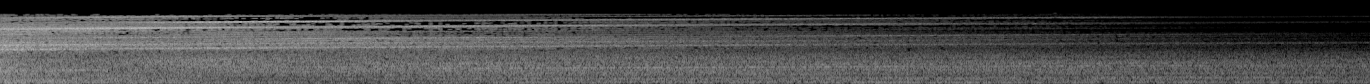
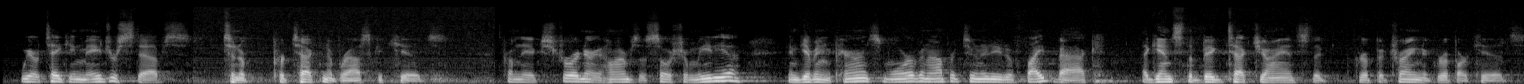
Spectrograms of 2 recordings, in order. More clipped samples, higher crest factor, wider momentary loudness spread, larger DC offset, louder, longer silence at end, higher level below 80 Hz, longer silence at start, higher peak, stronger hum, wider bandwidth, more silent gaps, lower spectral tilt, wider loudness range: neither; about the same, 18 dB vs 18 dB; first, 24 LU vs 12 LU; neither; first, -15 LUFS vs -19 LUFS; second, 0 s vs 0.2 s; first, -48 dBFS vs -58 dBFS; second, 0 s vs 0.2 s; about the same, -2 dBFS vs 0 dBFS; neither; second, 12 kHz vs 15.5 kHz; neither; second, 0.5 dB/octave vs -8.5 dB/octave; first, 21 LU vs 4 LU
